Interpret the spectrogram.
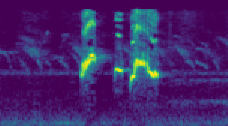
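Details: Short song of a red-whiskered bulbul: one quick phrase of three bright, bubbly whistled notes, the last one dropping in pitch. A faint steady high tone and light chirping sound behind it.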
